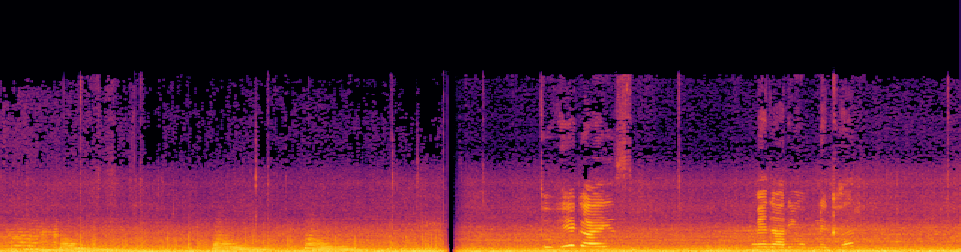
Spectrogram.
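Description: Steady low rumble of a moving car's road and engine noise heard inside the cabin, with short stretches of a voice over it.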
